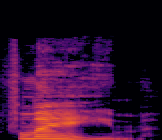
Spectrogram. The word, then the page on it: flame: fléim; フレイム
